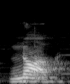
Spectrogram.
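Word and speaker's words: knock: example अगला आपके सामने नॉक तो के आया के बाद अनंत के का आवाज क्या हो जाएगा साइलेंट हो जाएगा जैसे नो ए एन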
